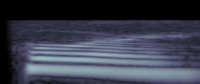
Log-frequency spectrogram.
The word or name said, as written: Hoare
